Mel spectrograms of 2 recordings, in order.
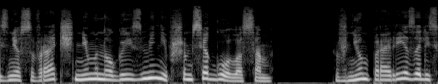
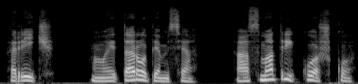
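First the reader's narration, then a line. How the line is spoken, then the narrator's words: Grim demand. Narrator (Russian): потребовал мрачно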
